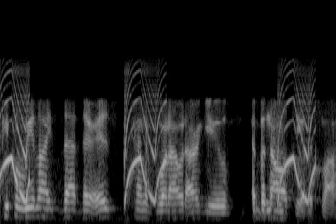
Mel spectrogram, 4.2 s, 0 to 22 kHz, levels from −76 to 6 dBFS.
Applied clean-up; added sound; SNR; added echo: none; Motor vehicle (road) / Siren; 2 dB; none.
